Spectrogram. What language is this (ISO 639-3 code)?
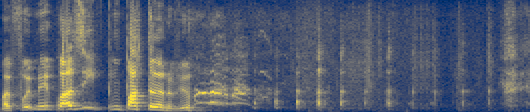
por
